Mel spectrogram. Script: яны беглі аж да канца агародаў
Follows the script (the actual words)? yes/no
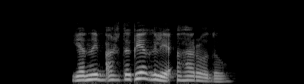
no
